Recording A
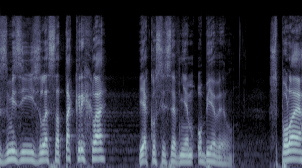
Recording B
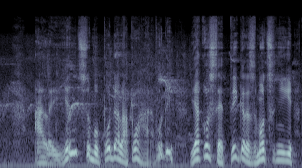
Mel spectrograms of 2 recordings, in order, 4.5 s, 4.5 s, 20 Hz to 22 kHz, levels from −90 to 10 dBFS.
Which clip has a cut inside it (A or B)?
B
